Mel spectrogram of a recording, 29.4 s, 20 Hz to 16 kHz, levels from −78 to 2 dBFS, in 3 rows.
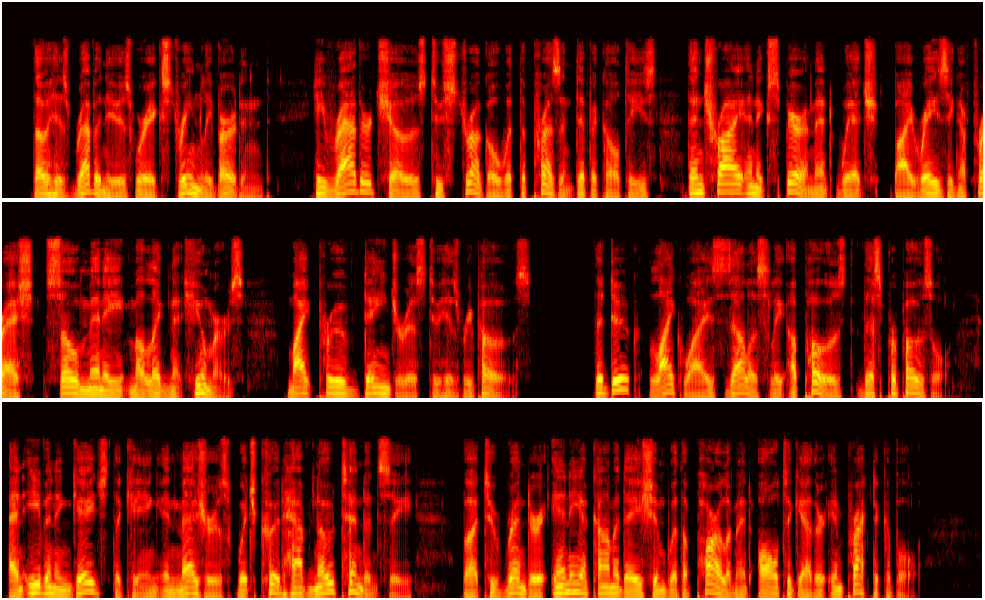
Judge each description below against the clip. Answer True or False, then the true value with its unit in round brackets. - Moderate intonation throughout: False (7.3 semitones)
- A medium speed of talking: False (125 wpm)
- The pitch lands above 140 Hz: False (105 Hz)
